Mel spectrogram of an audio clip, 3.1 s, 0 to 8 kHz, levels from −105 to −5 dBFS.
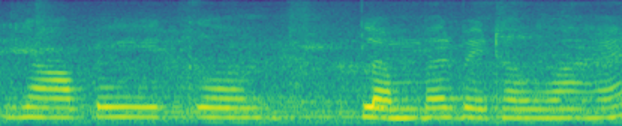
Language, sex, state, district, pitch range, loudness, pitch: Hindi, female, Bihar, Sitamarhi, 215-230 Hz, -18 LUFS, 220 Hz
